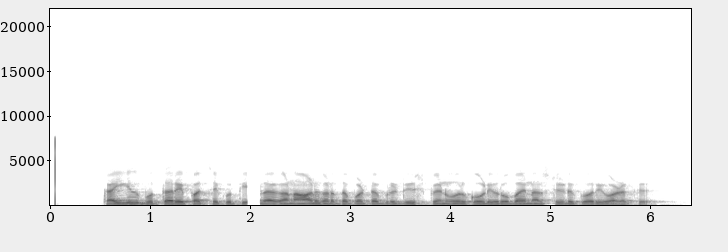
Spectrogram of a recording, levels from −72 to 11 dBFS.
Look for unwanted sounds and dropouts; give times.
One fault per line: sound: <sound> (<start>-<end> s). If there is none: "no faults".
sound: dropout (2.0-2.1 s)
